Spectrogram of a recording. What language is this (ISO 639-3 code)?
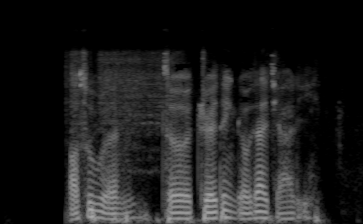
zho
